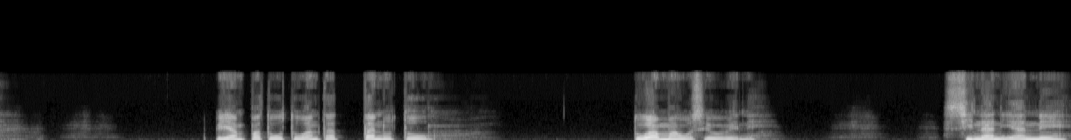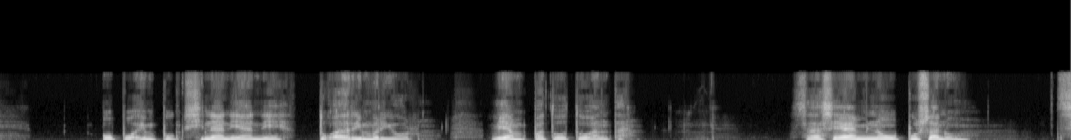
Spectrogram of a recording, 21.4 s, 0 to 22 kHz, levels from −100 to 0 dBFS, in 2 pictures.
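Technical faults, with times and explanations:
Throughout: Nellymoser compression is the likely cause of the rough, hissy halo and underwater smear, with nothing above 10.6 kHz. Unlike MP3 swirl, weak bands become steady noise fill, which fits a bitrate near 44 kbps.
3.24 s: pre-echo, a brief hiss of about 11 ms just before an attack, between "weam patou" and "tanu tou". Block-wide quantisation noise arrives ahead of the onset, whereas reverb or echo would trail after it.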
